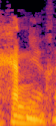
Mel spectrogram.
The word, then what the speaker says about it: hạnh: Chữ hạnh này đọc khứ thanh, đọc là hạnh.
